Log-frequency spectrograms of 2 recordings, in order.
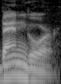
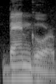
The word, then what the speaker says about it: Bangor: town is actually pronounced Bangor. Bangor, B-A-N-G-O-R. There you get your ban and your gore.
